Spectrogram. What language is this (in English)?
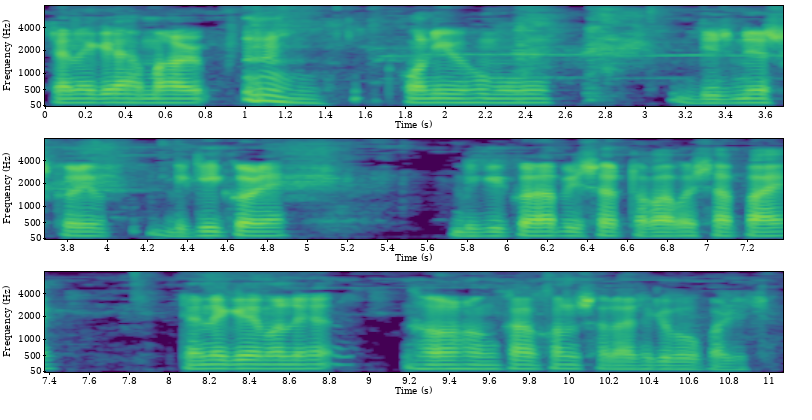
Assamese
